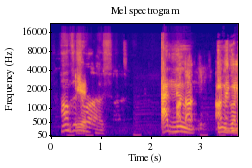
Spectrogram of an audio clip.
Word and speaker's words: Hamza: Hamza.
